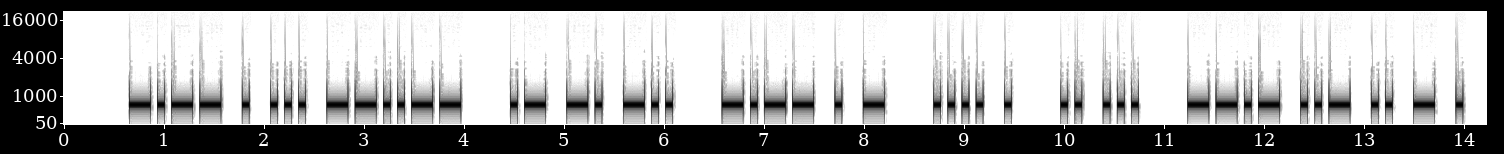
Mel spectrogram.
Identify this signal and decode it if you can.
Morse code, heard as a keyed tone, about 17 wpm, 700 Hz. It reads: YES, AND YET HE IS QUITE
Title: Sentences from Top 700 Words 17wpm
